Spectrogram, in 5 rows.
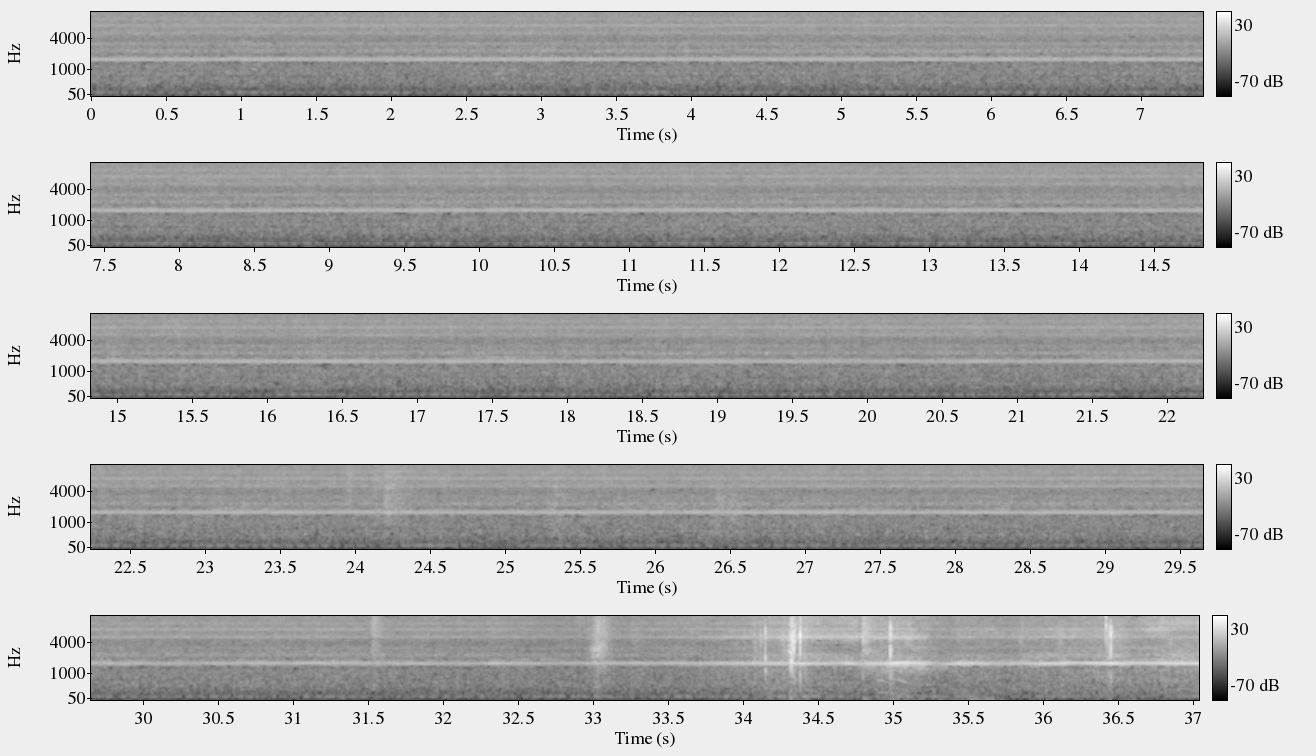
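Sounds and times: welder fan hiss and hum: 0:00.0 - 0:37.0
high-pitched whine: 0:29.5 - 0:37.0.

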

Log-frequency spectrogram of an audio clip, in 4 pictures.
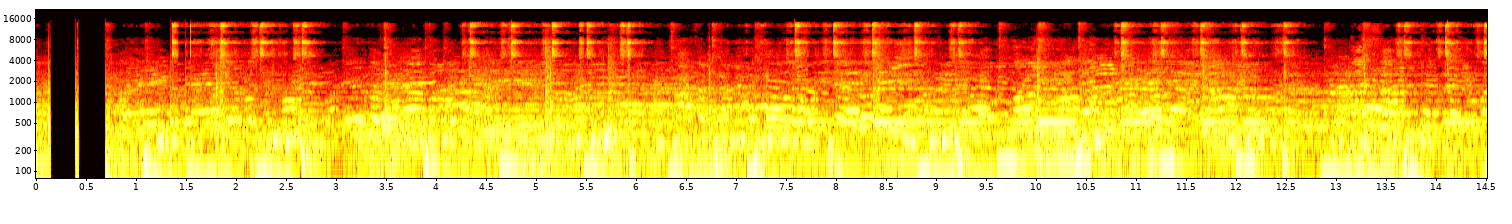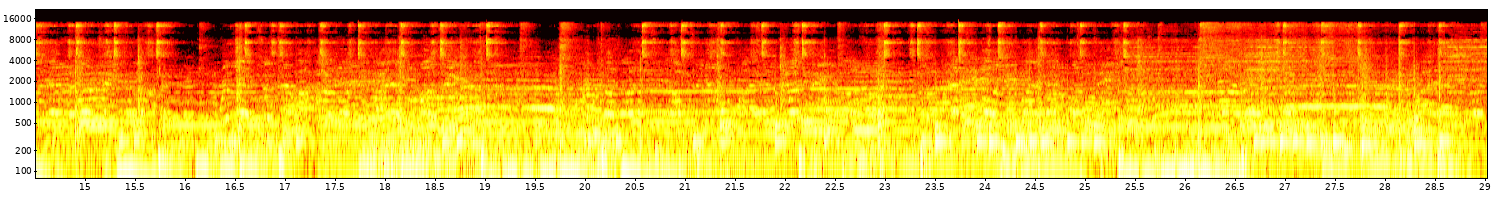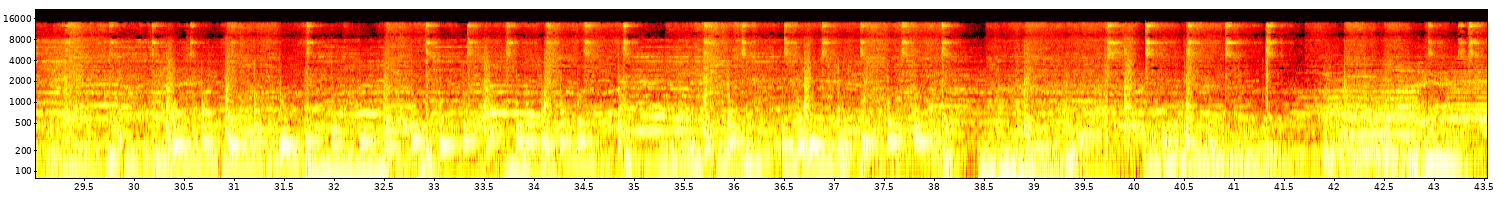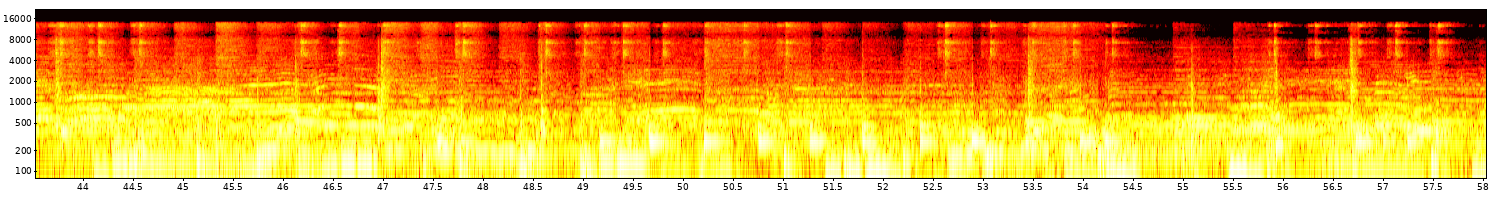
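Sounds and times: group of singers: 0:00.0 - 0:58.0
hand percussion shaking: 0:01.3 - 0:02.9, 0:04.3 - 0:09.7, 0:10.4 - 0:41.6.

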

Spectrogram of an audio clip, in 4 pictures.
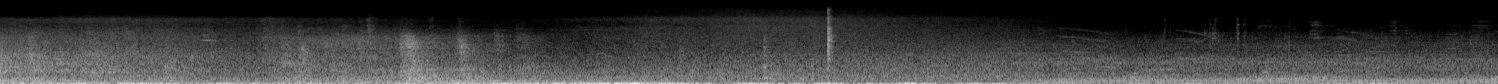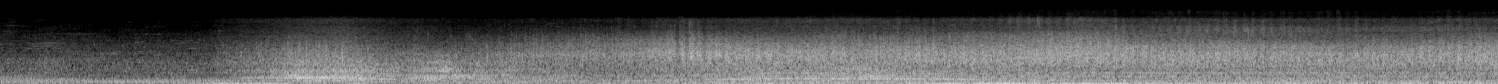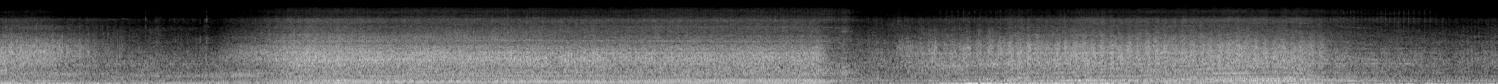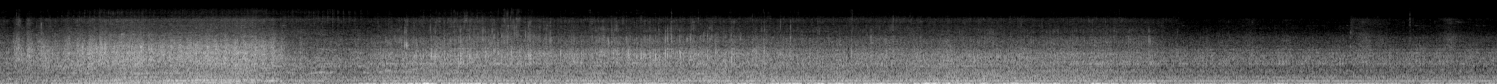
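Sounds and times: truck diesel engine running: 0:00.0 - 0:59.9.

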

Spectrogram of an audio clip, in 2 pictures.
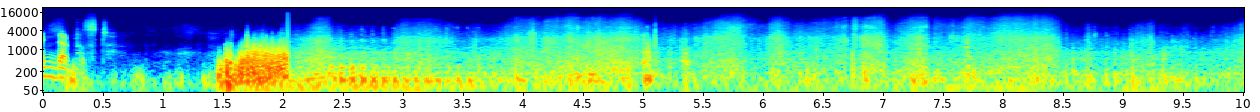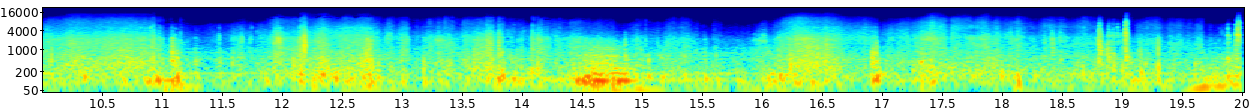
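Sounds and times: wind buffeting microphone: 0:00.2 - 0:20.0
motorcycle engine pulling away: 0:02.0 - 0:08.6.

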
